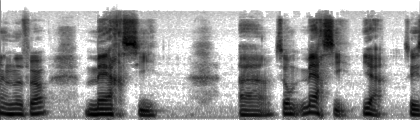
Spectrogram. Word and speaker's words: merci: Oh, this gets tricky too because the French we roll our R's, which some people are really horrible at, and I won't judge you. It's okay, but like it would be merci, merci.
